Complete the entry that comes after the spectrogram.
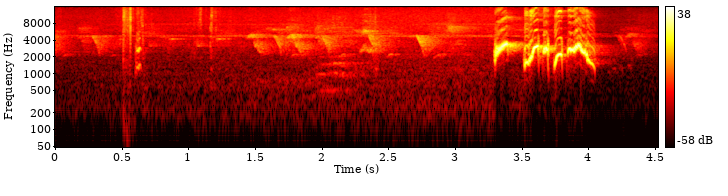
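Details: Morning fighting-song training of a red-whiskered bulbul: after a stretch of soft descending chirps from other birds and a click, one bright, rollicking phrase of four to five warbled notes closes the recording.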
